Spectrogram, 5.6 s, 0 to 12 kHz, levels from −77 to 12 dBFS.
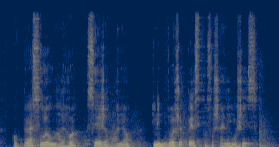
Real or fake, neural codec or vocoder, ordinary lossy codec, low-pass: fake; codec, 44.1 kHz, 1.7 kbps, Pupu-Codec; none; 10.8 kHz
